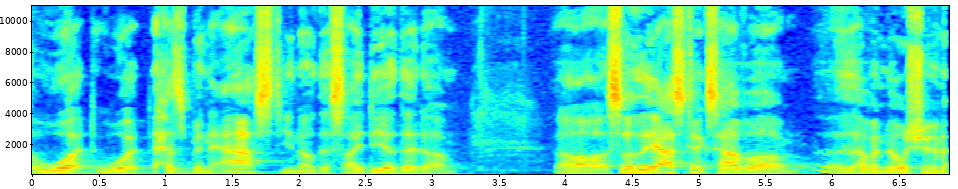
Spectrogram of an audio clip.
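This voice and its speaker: An older man giving a public talk and answering audience questions, speaking haltingly with many fillers and restarts. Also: fairly high pitch, gravelly, warm tone, slightly rough. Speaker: lecturer on Native studies.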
